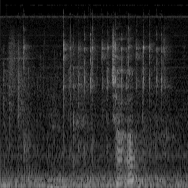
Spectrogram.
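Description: Computer keyboard keys are pressed in quick bursts of clicks while modelling in Maya, close and moderately quiet, with someone speaking Korean softly over part of the typing.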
